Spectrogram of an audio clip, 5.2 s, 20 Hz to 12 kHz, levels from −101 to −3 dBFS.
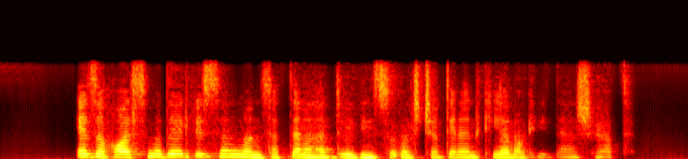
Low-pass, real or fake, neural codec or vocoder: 7.2 kHz; fake; codec, 16 kHz, 0.5 kbps, X-Codec, HuBERT features, trained on general audio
